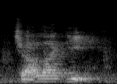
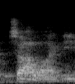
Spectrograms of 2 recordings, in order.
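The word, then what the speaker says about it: ᏣᎳᎩ: Cha-la-gi, or Tsa-la-gi, depending upon, there were 3 dialects in the Cherokee language, and they pronounce these a little differently.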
